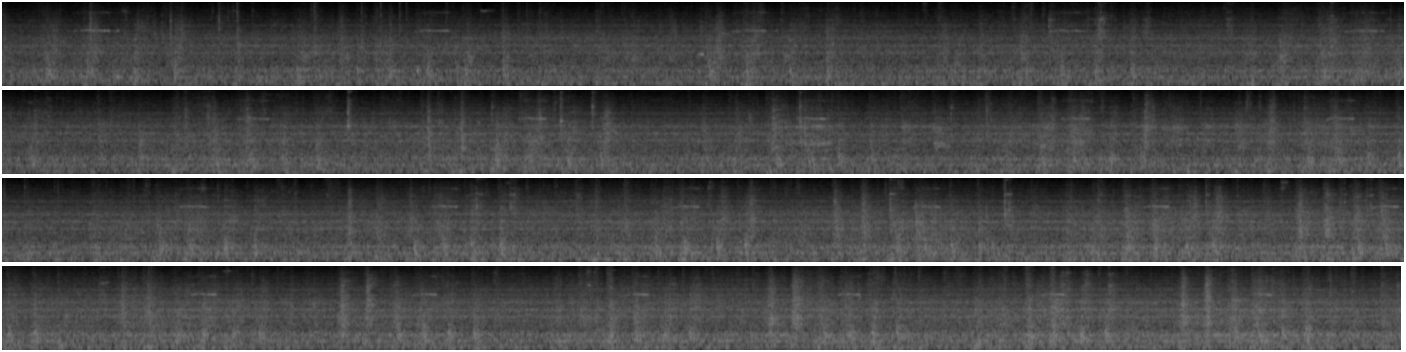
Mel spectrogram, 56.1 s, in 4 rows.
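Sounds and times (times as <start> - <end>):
wagon wheels clickety-clack: 18.2 - 20.2, 26.4 - 28.4, 29.4 - 30.7, 31.5 - 33.3, 34.0 - 35.6, 38.9 - 44.8, 45.4 - 47.0, 47.6 - 56.0.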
